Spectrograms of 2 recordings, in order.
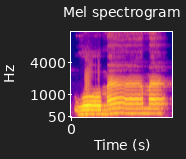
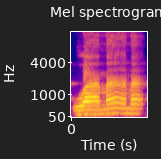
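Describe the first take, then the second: First: The vowel after w is thick, like o. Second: The vowel after w is thin, like a. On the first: The speaker calls it right. "tapi wo mama, wo dibaca tebal" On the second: The speaker calls it wrong. "jangan dibaca wa mama"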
